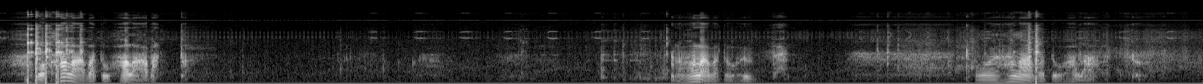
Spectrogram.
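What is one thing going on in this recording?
An elderly man speaks slowly and close up.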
